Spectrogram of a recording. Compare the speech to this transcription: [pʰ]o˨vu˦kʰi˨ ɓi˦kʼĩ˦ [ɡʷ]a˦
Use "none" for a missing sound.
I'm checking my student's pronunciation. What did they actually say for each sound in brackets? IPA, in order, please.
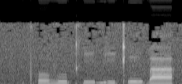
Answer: pʰ, ɡ͡b

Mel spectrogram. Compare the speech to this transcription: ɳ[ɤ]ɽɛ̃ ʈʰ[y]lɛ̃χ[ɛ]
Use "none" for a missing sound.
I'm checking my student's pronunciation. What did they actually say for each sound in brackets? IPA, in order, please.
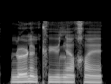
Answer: ɵ, y, ɛ̃

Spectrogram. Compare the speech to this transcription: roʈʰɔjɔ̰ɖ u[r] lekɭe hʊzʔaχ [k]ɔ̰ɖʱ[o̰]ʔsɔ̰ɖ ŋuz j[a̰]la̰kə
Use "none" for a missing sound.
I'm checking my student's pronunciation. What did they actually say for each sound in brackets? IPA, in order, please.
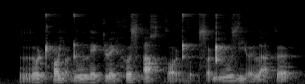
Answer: none, k, o̰, ə̰

